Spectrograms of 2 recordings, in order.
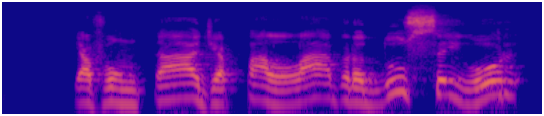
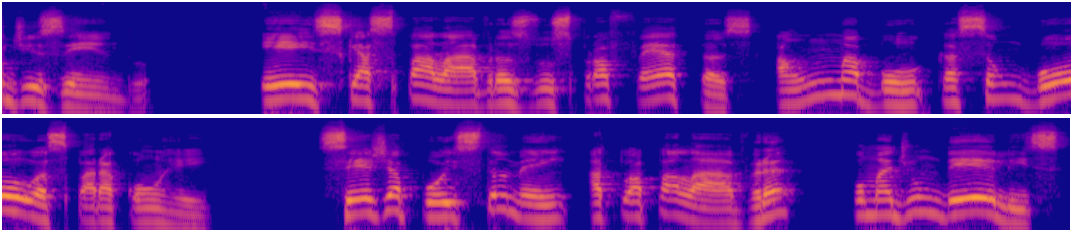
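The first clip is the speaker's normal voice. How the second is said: loud, declamatory Bible reading; formal proclamation of an Old Testament narrative; solemn scripture reading; 7 dB louder than usual. A narrator's reading. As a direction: read scripture aloud with measured, deliberate phrasing.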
